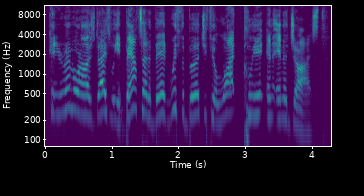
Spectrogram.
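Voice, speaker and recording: A middle-aged Australian man works a big conference crowd with quick jokes and stories. His voice sits high and sounds bright and forceful. The sound is close and dry, with no room echo. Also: lively intonation. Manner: jokey storytelling, punchy delivery. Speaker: motivational health speaker. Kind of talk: live conference speech. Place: large convention hall stage.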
